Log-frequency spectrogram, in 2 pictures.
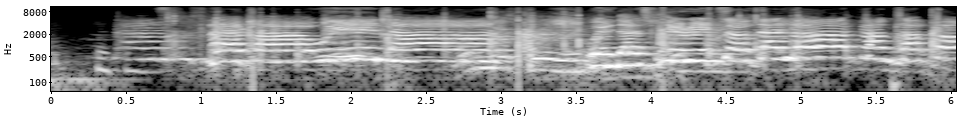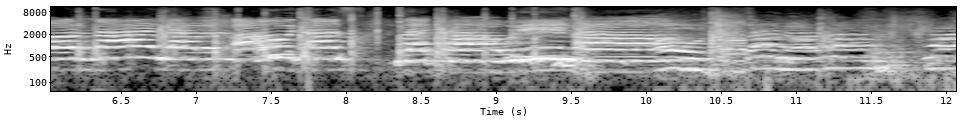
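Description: A children's choir singing together and clapping along. The singing starts about half a second in and breaks off briefly about two-thirds of the way through.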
